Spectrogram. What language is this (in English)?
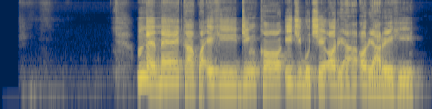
Igbo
